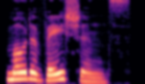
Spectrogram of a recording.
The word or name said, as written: motivations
